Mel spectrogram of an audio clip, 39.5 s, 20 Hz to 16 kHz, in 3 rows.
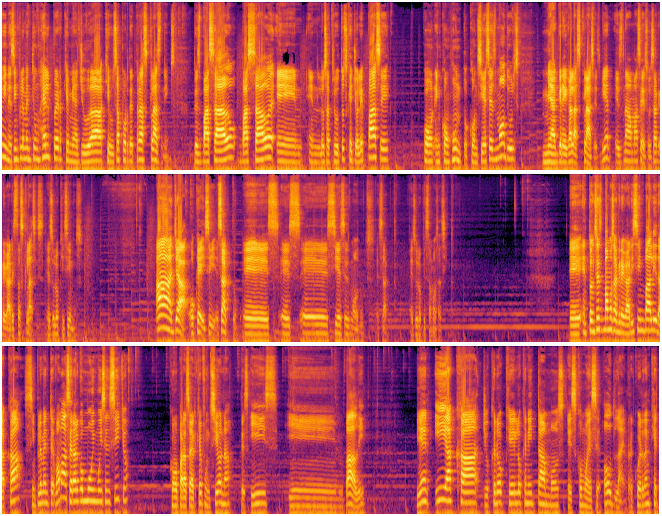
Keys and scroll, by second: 0.1 Left, 0.6 shift+super+Right, 1.3 Left, 28.8 Return, 30.1 BackSpace, 33.7 space, 33.9 shift+[, 34.2 Return.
